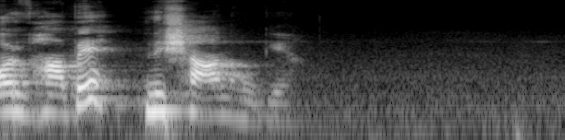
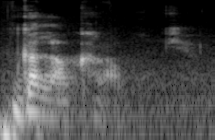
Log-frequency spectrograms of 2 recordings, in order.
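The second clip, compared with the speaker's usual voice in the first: whispered as if hoarse; whispered sick-throat act; sore throat whisper; 6 semitones lower, 9 dB quieter, faster than usual. Pretend. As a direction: mime a hurting throat. Acts sore throat again.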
